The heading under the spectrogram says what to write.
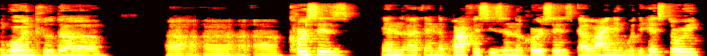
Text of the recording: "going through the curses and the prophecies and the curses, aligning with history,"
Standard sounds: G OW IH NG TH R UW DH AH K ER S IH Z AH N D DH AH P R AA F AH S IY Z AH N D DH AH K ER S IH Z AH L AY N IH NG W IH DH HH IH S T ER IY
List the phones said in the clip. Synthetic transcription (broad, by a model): G OW IH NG TH R UW DH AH K ER S IH Z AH N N DH AH P R AA F AH S IY Z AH N DH AH K ER S IH Z AH L AY N IH NG W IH DH HH IH S T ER IY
